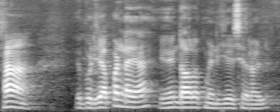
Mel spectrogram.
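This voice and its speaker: A man's voice: a little high, fairly even intonation, fast, darkish tone, dull audio. A man teaching a group, constantly quizzing his listeners with rhetorical questions. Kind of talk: interactive teaching talk.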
